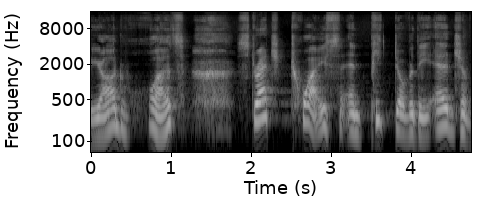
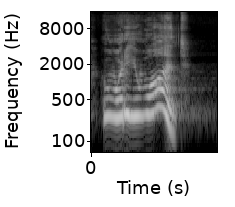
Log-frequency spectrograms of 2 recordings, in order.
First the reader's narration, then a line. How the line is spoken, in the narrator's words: The driver, just as frightened as could be, cried out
